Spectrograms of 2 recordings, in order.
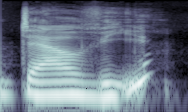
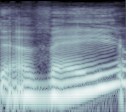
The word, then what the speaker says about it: Delvey: Ja, also die Amerikaner sagen Anna Delvey. Delvey, nicht Delvey oder so.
